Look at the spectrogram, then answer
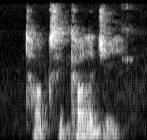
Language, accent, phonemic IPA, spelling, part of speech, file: English, Southern England, /ˌtɒksɪˈkɒləd͡ʒi/, toxicology, noun, LL-Q1860 (eng)-toxicology.wav
- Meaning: The branch of pharmacology that deals with the nature, effect, detection and treatment of poisons and poisoning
